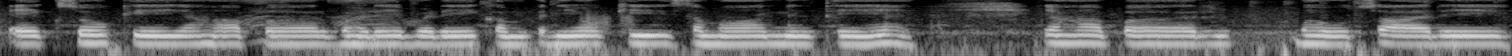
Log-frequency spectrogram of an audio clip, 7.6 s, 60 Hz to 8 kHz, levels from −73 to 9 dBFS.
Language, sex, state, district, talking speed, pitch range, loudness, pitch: Hindi, female, Haryana, Charkhi Dadri, 120 wpm, 175-180 Hz, -14 LUFS, 175 Hz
